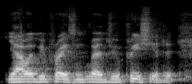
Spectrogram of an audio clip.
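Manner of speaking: loud, low, preacher-like proclamation; booming praise. Real, not acted. Host answering caller, loud and preacherly. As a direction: boom it out like a pulpit.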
